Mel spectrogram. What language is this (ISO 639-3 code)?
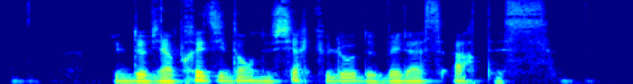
fra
